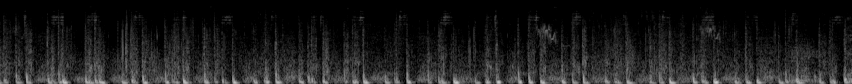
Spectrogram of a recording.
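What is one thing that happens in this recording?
A horse's hooves thud steadily on a dirt trail.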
